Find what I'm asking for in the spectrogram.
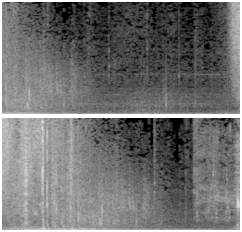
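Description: A fiery Confringo spell blast in the video game Hogwarts Legacy, with rumbling, crackling combat noise that swells into a loud, dense burst midway and then eases off, with no talk.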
